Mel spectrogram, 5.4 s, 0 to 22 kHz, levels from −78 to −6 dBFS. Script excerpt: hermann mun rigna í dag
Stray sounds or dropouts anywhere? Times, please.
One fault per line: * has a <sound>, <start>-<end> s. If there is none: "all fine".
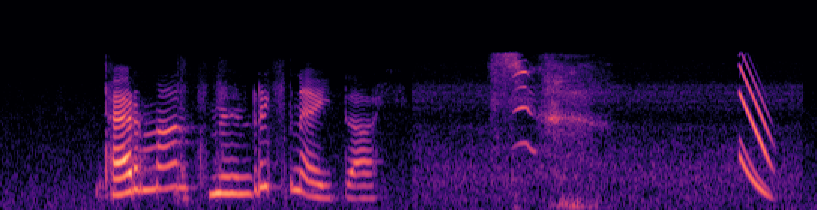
* has a sneeze, 3.2-4.1 s
* has a chirp, 4.9-5.2 s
